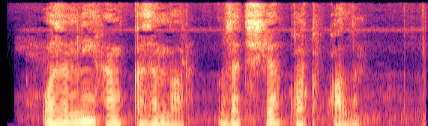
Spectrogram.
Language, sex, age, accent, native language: Uzbek, male, 18-24, Farg'ona, Uzbek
